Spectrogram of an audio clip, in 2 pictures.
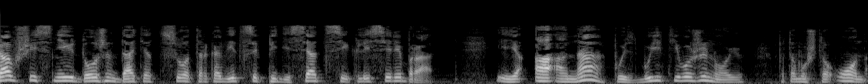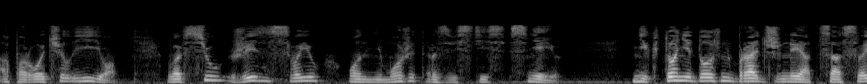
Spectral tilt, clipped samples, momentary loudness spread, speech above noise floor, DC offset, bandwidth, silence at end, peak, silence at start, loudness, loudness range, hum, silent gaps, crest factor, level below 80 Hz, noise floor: -6.5 dB/octave; under 0.1%; 12 LU; 29 dB; under 0.1%; 6.6 kHz; 0 s; -2 dBFS; 0 s; -24 LUFS; 5 LU; none; none; 22 dB; -56 dBFS; -52 dBFS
